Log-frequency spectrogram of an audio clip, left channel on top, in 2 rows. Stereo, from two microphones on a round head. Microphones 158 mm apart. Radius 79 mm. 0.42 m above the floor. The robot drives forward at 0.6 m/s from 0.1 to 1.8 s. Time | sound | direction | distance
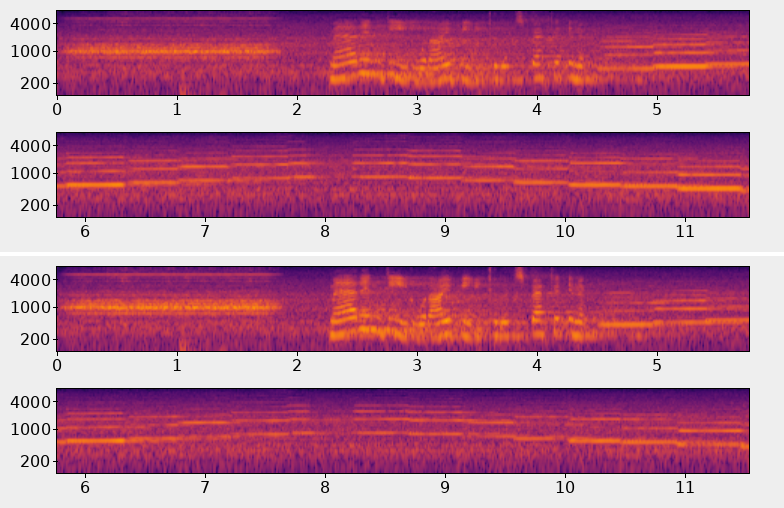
2.3 | a woman speaking | 45° right (ahead or behind) | 1.3 m
4.5 | a flute | 25° left (ahead or behind) | 1.0 m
